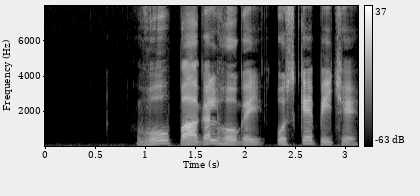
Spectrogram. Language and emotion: Punjabi, neutral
